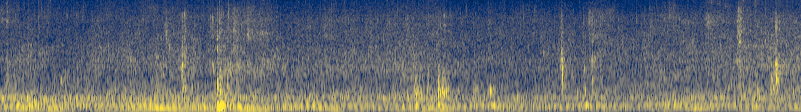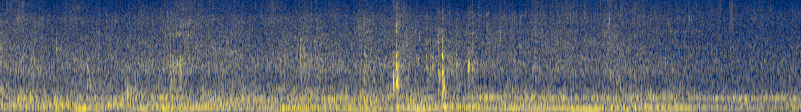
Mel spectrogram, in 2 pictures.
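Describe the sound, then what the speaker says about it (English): Boat outboard motor running in gear at low speed while trolling a daisy chain lure with squid, a steady droning hum with wind and water noise throughout, no talk. "I'm just gonna put the boat in gear and let's just test it."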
